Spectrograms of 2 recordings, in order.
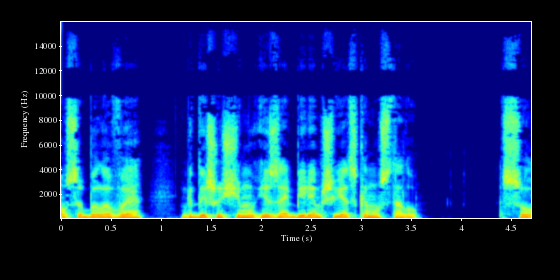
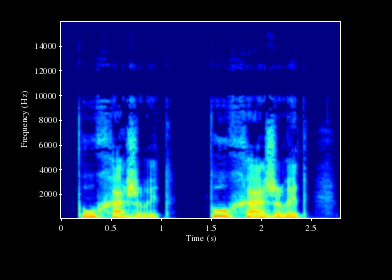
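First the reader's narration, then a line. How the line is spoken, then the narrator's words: Drawn-out drawl. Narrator (Russian): протянул он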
